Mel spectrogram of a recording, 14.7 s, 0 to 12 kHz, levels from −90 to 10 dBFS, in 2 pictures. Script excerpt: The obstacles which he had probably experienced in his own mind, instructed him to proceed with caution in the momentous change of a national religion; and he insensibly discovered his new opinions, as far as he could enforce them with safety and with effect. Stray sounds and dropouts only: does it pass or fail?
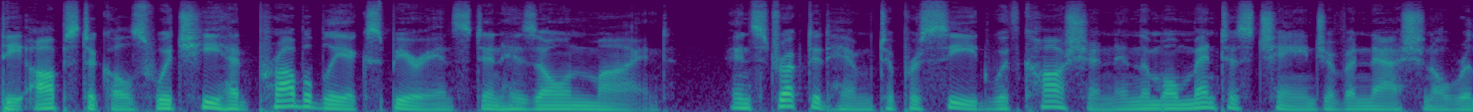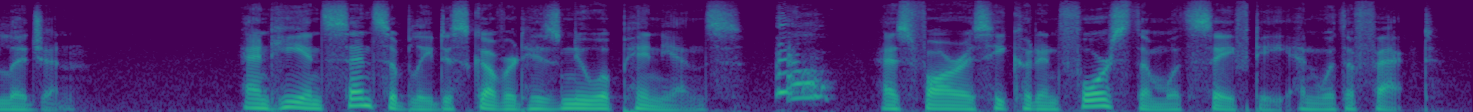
fail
